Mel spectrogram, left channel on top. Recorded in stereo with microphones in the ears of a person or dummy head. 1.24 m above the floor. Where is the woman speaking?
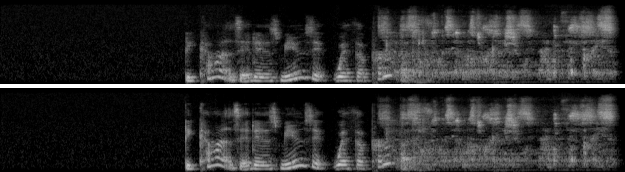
65° right (ahead or behind), 0.9 m; by 4.4 s 25° right (ahead or behind), 1.9 m.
